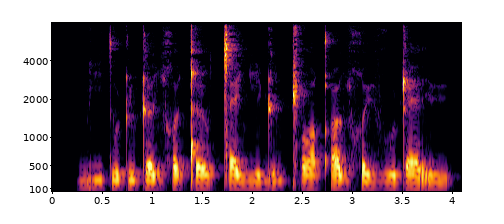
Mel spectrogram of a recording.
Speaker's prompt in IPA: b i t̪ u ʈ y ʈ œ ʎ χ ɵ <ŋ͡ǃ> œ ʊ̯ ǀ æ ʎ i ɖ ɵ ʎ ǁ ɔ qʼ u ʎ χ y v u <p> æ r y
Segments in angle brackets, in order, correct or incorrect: incorrect, incorrect

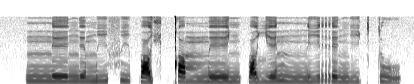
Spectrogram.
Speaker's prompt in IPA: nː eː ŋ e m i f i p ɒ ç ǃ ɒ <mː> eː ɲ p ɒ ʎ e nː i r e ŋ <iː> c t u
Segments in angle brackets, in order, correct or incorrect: correct, correct

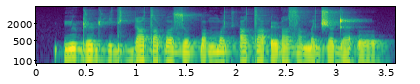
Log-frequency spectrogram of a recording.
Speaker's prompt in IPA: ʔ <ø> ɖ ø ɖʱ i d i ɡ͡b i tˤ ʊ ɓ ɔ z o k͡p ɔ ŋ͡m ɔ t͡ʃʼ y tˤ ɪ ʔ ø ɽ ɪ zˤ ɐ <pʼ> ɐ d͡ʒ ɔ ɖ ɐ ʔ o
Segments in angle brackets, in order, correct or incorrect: incorrect, incorrect

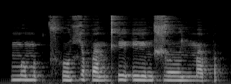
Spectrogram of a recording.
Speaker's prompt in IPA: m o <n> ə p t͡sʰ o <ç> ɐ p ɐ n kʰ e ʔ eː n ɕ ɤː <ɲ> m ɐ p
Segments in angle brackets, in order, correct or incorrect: incorrect, correct, correct

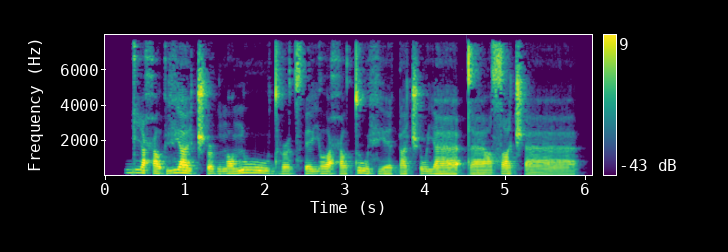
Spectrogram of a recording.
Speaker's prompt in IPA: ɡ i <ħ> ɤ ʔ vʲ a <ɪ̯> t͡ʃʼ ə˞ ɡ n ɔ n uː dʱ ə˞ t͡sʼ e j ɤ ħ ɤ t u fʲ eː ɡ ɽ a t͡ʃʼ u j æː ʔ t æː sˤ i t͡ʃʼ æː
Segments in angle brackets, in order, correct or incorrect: correct, correct

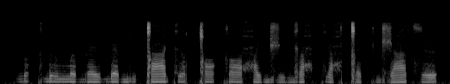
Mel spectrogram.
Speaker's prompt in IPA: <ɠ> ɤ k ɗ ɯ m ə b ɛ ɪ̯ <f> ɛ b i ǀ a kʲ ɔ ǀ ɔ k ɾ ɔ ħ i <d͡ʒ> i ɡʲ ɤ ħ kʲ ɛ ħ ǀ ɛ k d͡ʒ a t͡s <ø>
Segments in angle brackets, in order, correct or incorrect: correct, incorrect, correct, correct

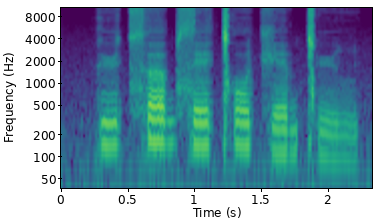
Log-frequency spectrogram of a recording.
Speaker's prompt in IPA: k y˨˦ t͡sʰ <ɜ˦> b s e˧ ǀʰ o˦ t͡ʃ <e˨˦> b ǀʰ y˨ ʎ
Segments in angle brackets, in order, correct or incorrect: correct, correct

